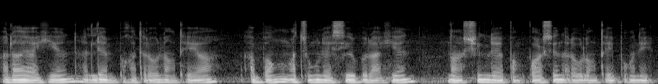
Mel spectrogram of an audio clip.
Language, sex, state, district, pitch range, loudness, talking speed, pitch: Mizo, male, Mizoram, Aizawl, 95-105 Hz, -15 LUFS, 280 wpm, 100 Hz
